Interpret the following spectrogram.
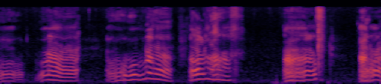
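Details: Puppy making weird noises in a small room: a series of short, rising-and-falling whining yelps, roughly one per second, separated by brief pauses.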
